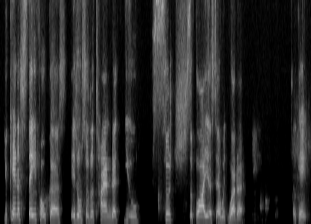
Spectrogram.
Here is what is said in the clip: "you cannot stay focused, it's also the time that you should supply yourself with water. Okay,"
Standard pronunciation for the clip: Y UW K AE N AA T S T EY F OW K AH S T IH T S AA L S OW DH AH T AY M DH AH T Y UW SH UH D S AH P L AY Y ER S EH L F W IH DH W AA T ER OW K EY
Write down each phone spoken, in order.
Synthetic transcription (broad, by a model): Y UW K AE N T S T EY F OW K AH S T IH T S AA N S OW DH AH T AY M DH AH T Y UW S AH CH S AH P L AY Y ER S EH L W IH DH W AA T ER OW K EY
